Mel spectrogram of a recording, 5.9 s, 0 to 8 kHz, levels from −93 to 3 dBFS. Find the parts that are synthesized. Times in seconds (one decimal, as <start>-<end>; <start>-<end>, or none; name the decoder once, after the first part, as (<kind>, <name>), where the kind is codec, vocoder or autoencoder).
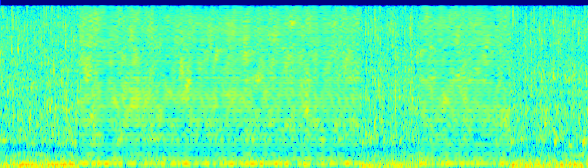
0.8-3.6 (vocoder, HiFi-GAN); 4.2-5.1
